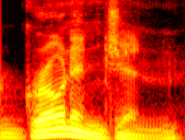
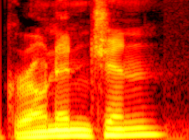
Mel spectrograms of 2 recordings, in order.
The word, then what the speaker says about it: Groningen: He'll be playing in the Dutch Eredivisie for Groningen. Am I pronouncing that correct, Dan? Groningen? Groningen, I think.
